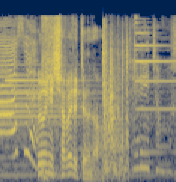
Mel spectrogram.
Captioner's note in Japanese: 物音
